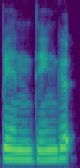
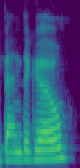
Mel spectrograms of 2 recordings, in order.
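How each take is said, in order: First: An extra n sound comes before the g. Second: No n sound comes before the g. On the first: The speaker calls it wrong. "it wasn't coming out correctly" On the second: The speaker calls it right. "it's supposed to be Bendigo"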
